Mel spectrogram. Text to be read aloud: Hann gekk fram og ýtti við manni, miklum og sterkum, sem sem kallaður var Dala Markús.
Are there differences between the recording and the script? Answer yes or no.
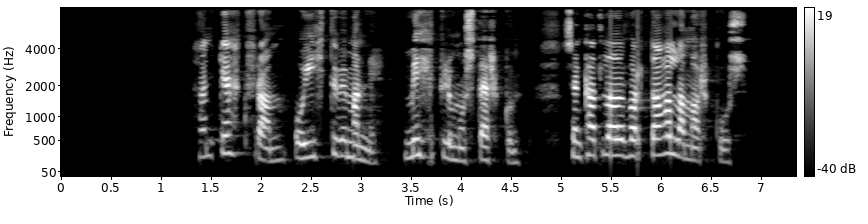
yes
